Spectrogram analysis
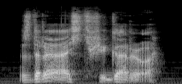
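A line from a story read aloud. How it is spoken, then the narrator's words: Creaky, grating voice. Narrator (Russian): проскрипел Сальдо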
